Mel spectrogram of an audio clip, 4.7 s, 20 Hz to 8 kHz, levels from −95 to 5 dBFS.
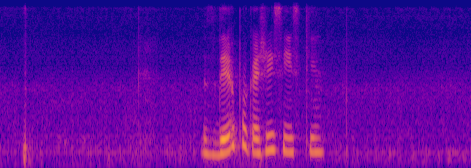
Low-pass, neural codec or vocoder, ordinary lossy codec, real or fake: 7.2 kHz; codec, 16 kHz, 0.9 kbps, LongCat-Audio-Codec; Opus, 24 kbps; fake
